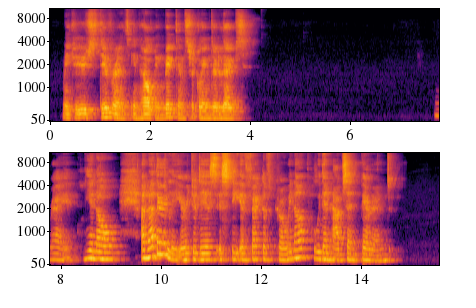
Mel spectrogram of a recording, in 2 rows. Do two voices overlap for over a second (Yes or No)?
No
